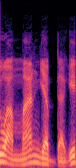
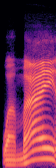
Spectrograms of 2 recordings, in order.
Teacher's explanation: kalau nun mati ketemu iya, berarti bunyi N-nya hilang sekarang. Melebur ke Y. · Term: idgham bigunah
